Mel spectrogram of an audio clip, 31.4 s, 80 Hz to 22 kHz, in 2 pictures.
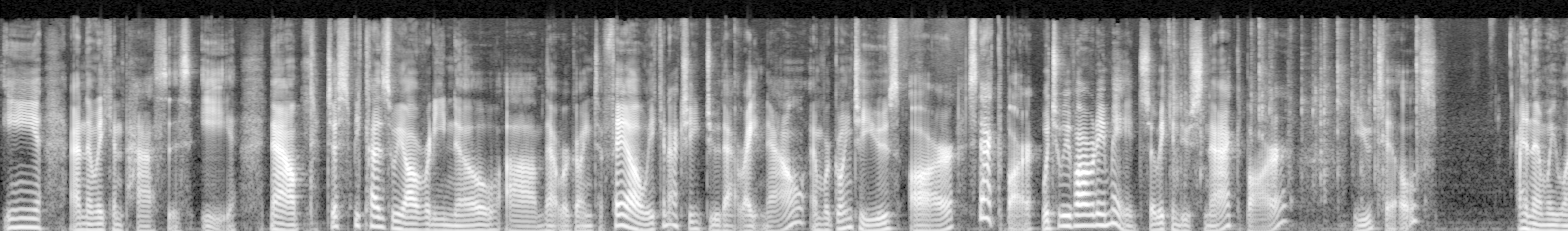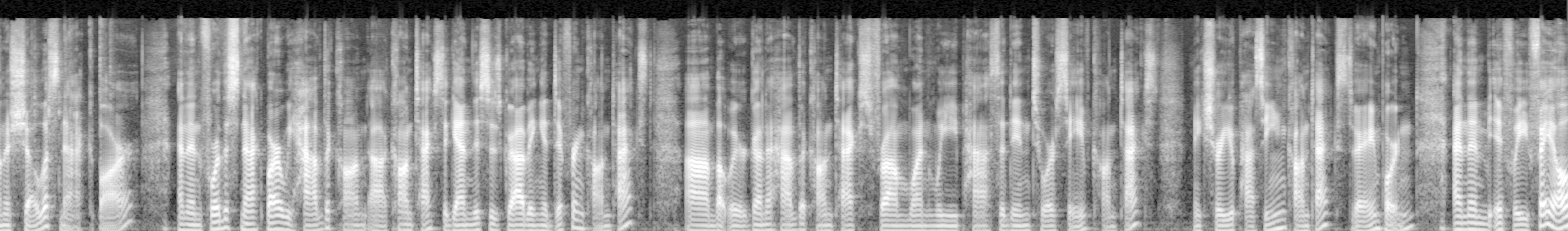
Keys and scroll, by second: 11.5-14.0 typing, 14.2 Return, 15.7-17.1 typing, 31.2-31.3 typing.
